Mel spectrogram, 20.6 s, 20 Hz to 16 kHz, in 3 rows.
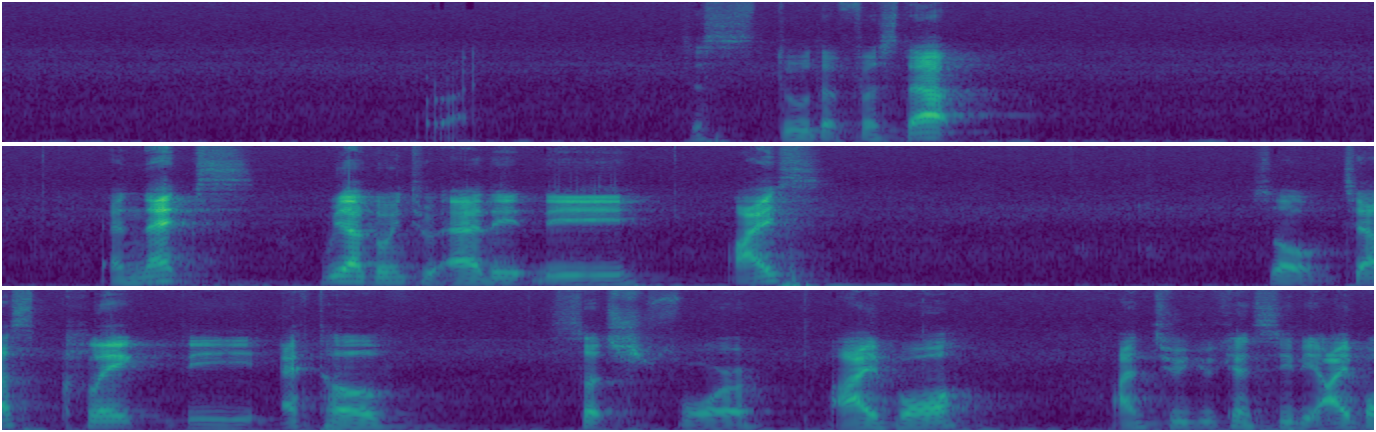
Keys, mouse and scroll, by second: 7.1-9.0 drag, 8.7-11.0 typing, 12.2 middle click, 12.2 scroll down 8, 12.6 click, 12.6-14.6 scroll up 13, 14.6-15.2 scroll up 1, 15.2 scroll down 10, 15.3-17.7 drag, 17.4-19.0 typing.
